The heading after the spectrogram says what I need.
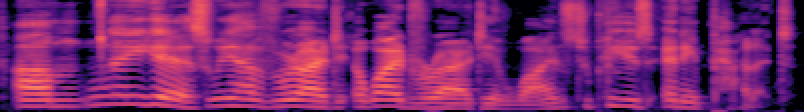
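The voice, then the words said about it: Well-spoken dwarf character voice. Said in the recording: “The dwarf is the best spoken. The dwarf speaks like this as well. He doesn't have the uh, stereotypical dwarf accent.”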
